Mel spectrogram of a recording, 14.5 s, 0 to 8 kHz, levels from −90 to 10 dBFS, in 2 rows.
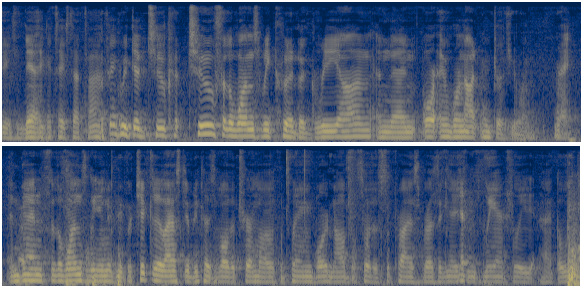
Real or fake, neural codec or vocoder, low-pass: fake; codec, 44.1 kHz, 3.4 kbps, Pupu-Codec; 7.2 kHz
